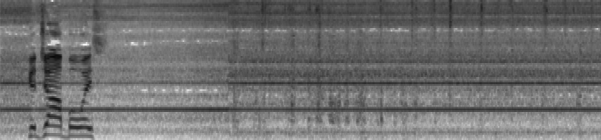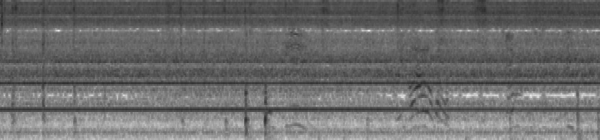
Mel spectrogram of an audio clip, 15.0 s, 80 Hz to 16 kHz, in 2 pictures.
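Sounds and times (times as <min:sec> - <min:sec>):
electric fan whining: 0:00.0 - 0:15.0.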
